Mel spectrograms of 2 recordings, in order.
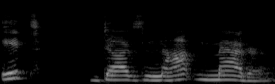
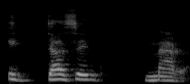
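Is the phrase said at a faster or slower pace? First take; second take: slower; faster. First: It is said slowly and deliberately. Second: It is said at a normal, quicker pace.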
